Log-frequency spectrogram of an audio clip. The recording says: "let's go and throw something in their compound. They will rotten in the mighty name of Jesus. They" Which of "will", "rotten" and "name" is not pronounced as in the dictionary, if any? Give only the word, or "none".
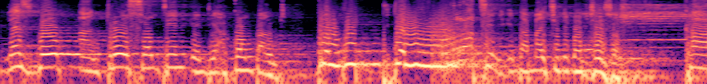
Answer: will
